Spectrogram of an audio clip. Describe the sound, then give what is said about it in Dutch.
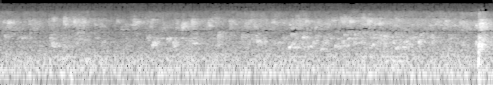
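Water runs steadily from a tap in a continuous, fairly loud splashing hiss, unbroken for the whole stretch, with a brief brighter splash near the end. “Ze moeten hem onder de kraan houden, dat gaat een stuk maar.”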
